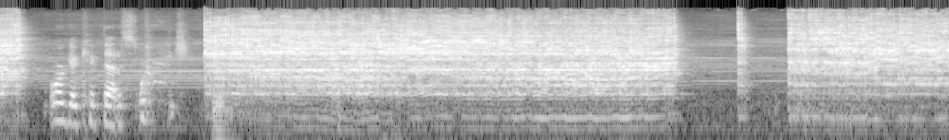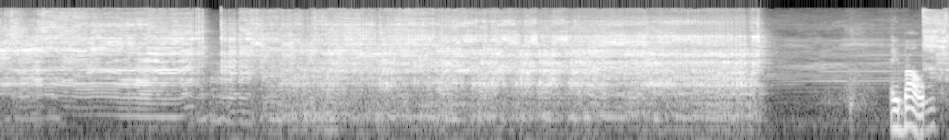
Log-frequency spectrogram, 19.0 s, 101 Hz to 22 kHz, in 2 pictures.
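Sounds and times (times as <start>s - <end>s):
rotary tool grinding: 0.0s - 18.9s.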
